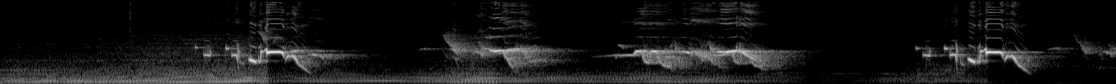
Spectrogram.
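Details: Sumbawa black-naped oriole singing eagerly: four phrases of ringing whistles with downward slurs and rough nasal touches, after a low rumbling background noise that fades early on.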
